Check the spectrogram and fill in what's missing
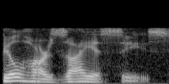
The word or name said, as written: bilharziases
